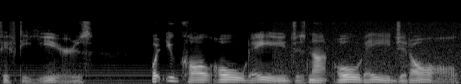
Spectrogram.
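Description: Mains hum runs under the speech from start to finish. A ground loop or nearby transformer leaks the 60 Hz power line in, giving a steady low drone roughly 25 dB below the speech.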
